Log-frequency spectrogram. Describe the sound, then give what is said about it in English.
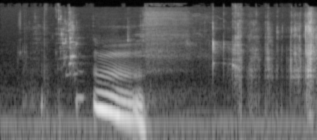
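Sweet red wine glugs out of a bottle in a short, loud burst of about half a second, giving a hollow, resonant gurgle, followed by a soft hiss and scattered light clicks and taps. “I have a bottle of wine here that I'm trying to finish.”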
